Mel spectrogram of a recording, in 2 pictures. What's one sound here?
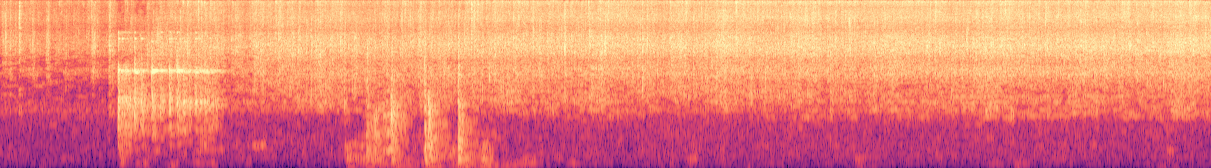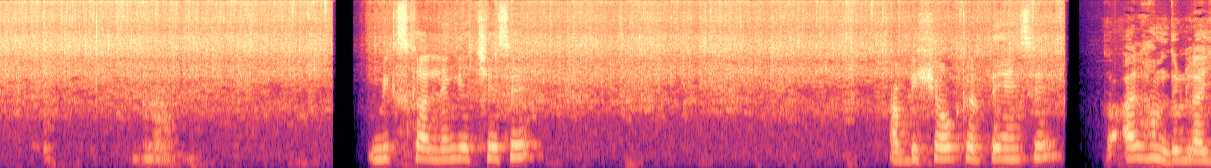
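A spatula scrapes and stirs in a frying pan.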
